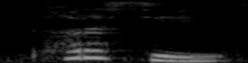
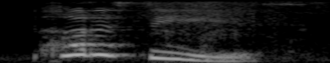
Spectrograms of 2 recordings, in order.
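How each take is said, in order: First: Hushed urgent whisper of a name. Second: Name called out higher and louder. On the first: Sister whispering brother's name in the crowd, hushed. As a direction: breathe the name secretly. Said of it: "it whispers". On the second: Sister calling her brother's name again, louder. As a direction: call him out boldly. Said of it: "louder this time". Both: A narrator's reading.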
